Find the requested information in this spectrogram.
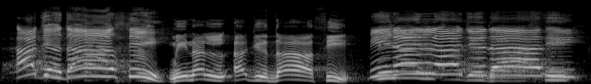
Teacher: और अज हमज़ा को जीम से मिलाना है, जीम साकिन है, उर्फ़ कलकला में से। कुतुब जद्दिन में जीम भी है, तो उर्फ़ कलकला में से आवाज़ लौट कर आएगी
